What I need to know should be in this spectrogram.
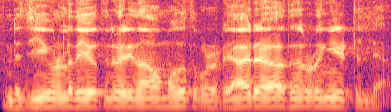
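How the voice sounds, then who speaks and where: Fervent preacher, gravelly voice in a reverberant hall. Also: male voice, medium pitch, flat delivery, very fast, a little mellow. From Kerala, India. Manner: fervent, rhetorical questions, repeated praise refrains. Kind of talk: sermon.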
